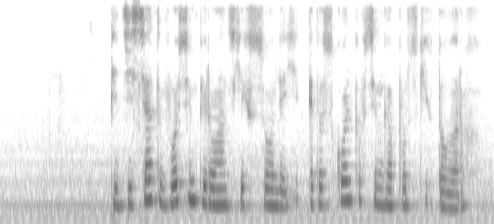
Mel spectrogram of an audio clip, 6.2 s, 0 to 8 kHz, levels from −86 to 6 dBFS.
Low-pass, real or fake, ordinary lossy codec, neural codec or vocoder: 7.2 kHz; real; Opus, 24 kbps; none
